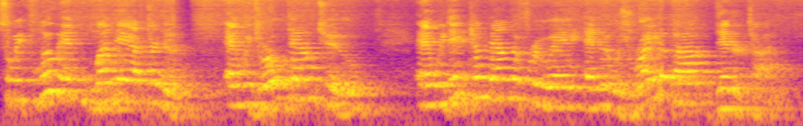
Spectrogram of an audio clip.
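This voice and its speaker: A loud, animated man's voice at an extremely high pitch, with ordinary pitch variation and a moderate pace, amid noticeable background noise and audible room echo. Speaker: tourism consultant. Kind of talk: presentation to community audience.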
